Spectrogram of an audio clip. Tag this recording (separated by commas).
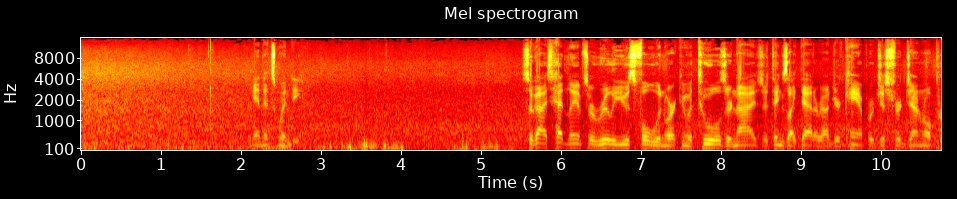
Wind, Speech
